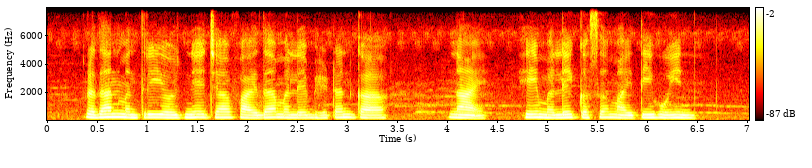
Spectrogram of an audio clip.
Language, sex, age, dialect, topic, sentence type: Marathi, female, 36-40, Varhadi, banking, question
